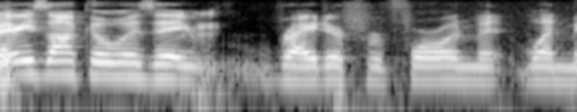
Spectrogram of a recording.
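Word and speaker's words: Csonka: Is it Larry Kasanka? – Larry Zonka. – Larry Zonka. Yeah, Larry Zonka passed away yesterday.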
